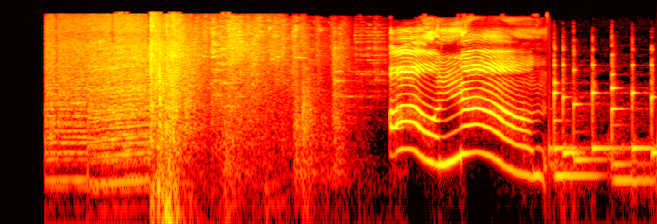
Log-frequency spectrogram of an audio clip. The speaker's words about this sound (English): What was that? Please hold. My drone hit the window. What have I told you about flying that thing in the house?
